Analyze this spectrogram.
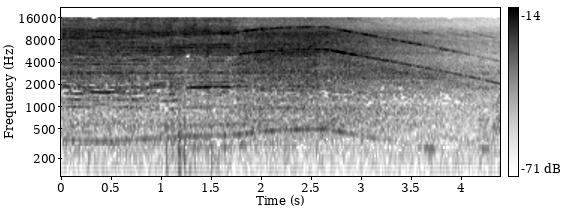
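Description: Electric angle grinder with a cut-off disc cutting through an iron pipe: a high whine over a dense grinding hiss. Past the middle the whine rises a little, then falls steadily and the noise fades as the grinder is lifted off and the disc spins down.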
